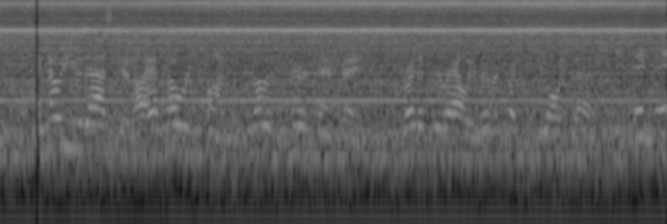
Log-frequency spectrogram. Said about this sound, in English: Okay, basically, I know it's a little hard to hear, but because there's a jet in the background, but Joe Biden basically said, I have no response to the smear campaign, blah, blah, blah, blah, blah.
